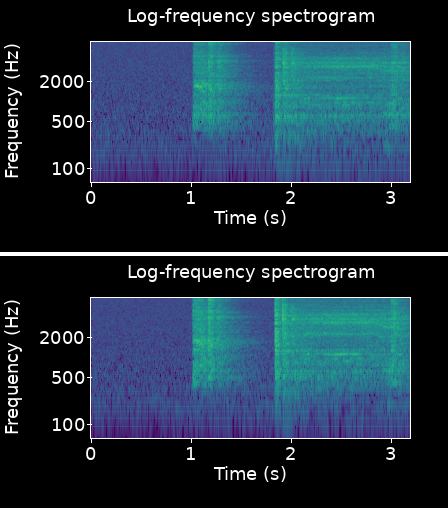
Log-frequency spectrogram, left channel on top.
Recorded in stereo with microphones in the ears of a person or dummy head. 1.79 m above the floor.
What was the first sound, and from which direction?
A camera shutter, 70° right (ahead or behind).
